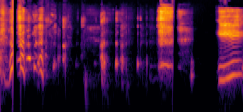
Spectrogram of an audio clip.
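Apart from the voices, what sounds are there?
sneeze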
